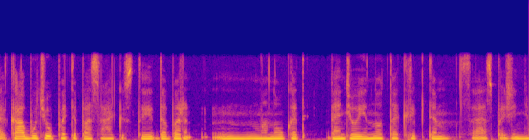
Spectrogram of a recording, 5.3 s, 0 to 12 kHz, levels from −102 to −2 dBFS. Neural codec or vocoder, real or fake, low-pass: none; real; 7.2 kHz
